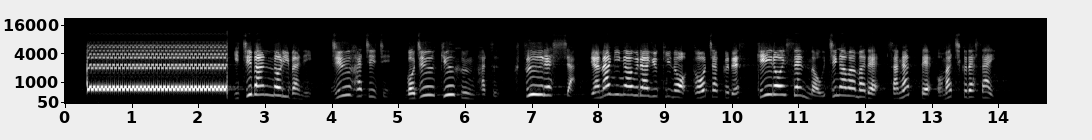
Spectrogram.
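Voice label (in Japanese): 1番のりば接近放送, 女声; 行橋; 普通 柳ヶ浦行き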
